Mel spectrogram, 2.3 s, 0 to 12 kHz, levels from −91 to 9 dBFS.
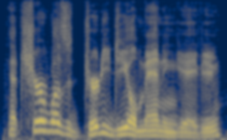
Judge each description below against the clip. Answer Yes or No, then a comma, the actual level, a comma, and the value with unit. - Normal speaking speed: No, fast, 235 wpm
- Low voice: Yes, low, 130 Hz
